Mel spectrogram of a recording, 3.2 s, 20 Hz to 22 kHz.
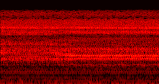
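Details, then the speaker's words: Kodiak camper exhaust fan at 37°F: quiet, steady buzzing hum with several fixed tones and no speed change. It is noisy for about a minute when below roughly 60–65°F, then normal; cause not confirmed. "the exhaust fan beans ex it's gonna make this loud racket for about one full minute it's because it's cold 37 degrees but it does this noise at 60 degrees or colder around 60 degrees"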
